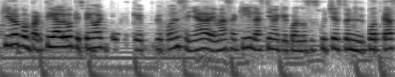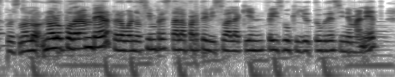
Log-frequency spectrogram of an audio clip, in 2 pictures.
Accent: Mexico; accent: Mexican; yo terminé valorando mucho mi acento como mexicana hablando inglés

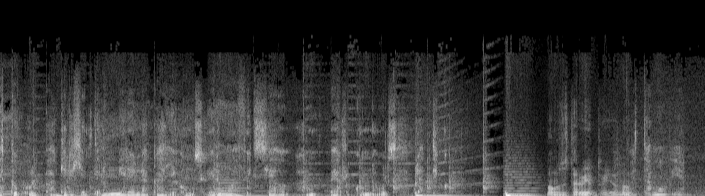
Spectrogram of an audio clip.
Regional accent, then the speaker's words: Chile

